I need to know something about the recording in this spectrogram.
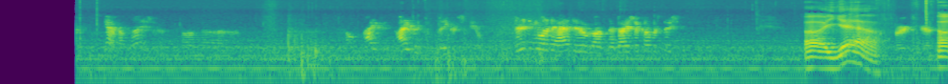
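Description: A man talks into a phone with animation.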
